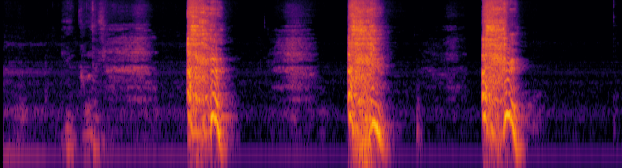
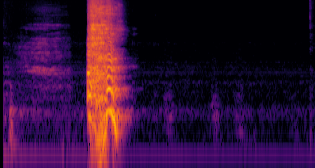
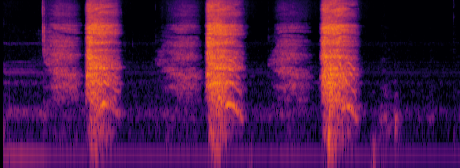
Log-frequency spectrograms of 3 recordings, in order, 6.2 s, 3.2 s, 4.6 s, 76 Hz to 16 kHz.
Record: three_cough_length: 6.2 s
three_cough_amplitude: 32768
three_cough_signal_mean_std_ratio: 0.37
cough_length: 3.2 s
cough_amplitude: 32768
cough_signal_mean_std_ratio: 0.29
exhalation_length: 4.6 s
exhalation_amplitude: 32768
exhalation_signal_mean_std_ratio: 0.4
survey_phase: beta (2021-08-13 to 2022-03-07)
age: 65+
gender: Female
wearing_mask: 'No'
symptom_none: true
smoker_status: Ex-smoker
respiratory_condition_asthma: false
respiratory_condition_other: false
recruitment_source: REACT
submission_delay: 11 days
covid_test_result: Negative
covid_test_method: RT-qPCR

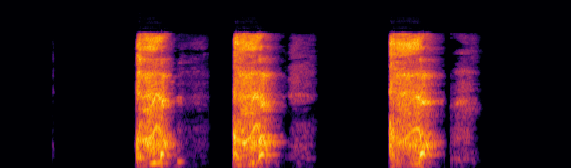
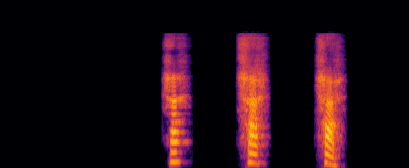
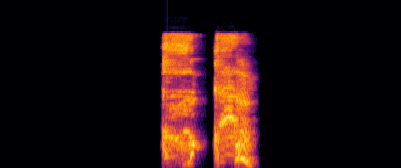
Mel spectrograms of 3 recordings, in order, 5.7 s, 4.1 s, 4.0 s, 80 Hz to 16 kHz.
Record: three_cough_length: 5.7 s
three_cough_amplitude: 32722
three_cough_signal_mean_std_ratio: 0.38
exhalation_length: 4.1 s
exhalation_amplitude: 25838
exhalation_signal_mean_std_ratio: 0.25
cough_length: 4.0 s
cough_amplitude: 32768
cough_signal_mean_std_ratio: 0.35
survey_phase: alpha (2021-03-01 to 2021-08-12)
age: 45-64
gender: Female
wearing_mask: 'No'
symptom_diarrhoea: true
symptom_fatigue: true
symptom_headache: true
smoker_status: Never smoked
respiratory_condition_asthma: false
respiratory_condition_other: false
recruitment_source: Test and Trace
submission_delay: 1 day
covid_test_result: Positive
covid_test_method: RT-qPCR
covid_ct_value: 38.4
covid_ct_gene: N gene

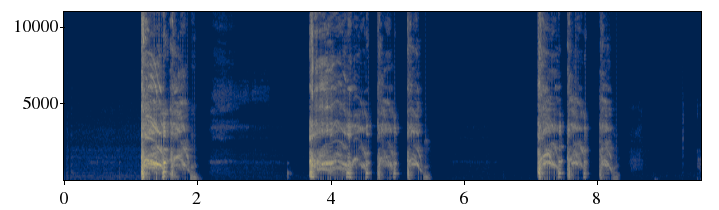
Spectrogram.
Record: three_cough_length: 9.6 s
three_cough_amplitude: 32768
three_cough_signal_mean_std_ratio: 0.35
survey_phase: beta (2021-08-13 to 2022-03-07)
age: 18-44
gender: Male
wearing_mask: 'No'
symptom_cough_any: true
symptom_sore_throat: true
symptom_fatigue: true
symptom_headache: true
smoker_status: Never smoked
respiratory_condition_asthma: false
respiratory_condition_other: false
recruitment_source: Test and Trace
submission_delay: 2 days
covid_test_result: Positive
covid_test_method: LFT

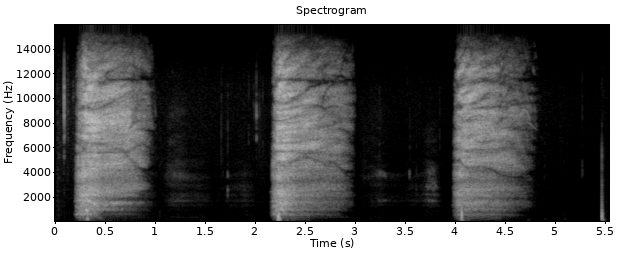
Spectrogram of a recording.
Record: exhalation_length: 5.5 s
exhalation_amplitude: 23538
exhalation_signal_mean_std_ratio: 0.4
survey_phase: beta (2021-08-13 to 2022-03-07)
age: 65+
gender: Male
wearing_mask: 'No'
symptom_none: true
smoker_status: Ex-smoker
respiratory_condition_asthma: false
respiratory_condition_other: false
recruitment_source: REACT
submission_delay: 1 day
covid_test_result: Negative
covid_test_method: RT-qPCR
influenza_a_test_result: Negative
influenza_b_test_result: Negative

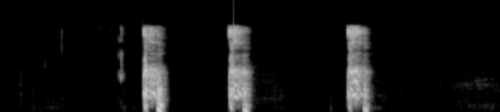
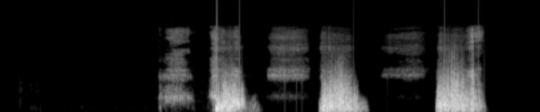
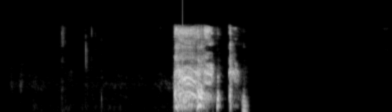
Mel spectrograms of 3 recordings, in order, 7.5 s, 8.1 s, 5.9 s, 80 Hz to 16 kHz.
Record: three_cough_length: 7.5 s
three_cough_amplitude: 32717
three_cough_signal_mean_std_ratio: 0.28
exhalation_length: 8.1 s
exhalation_amplitude: 32768
exhalation_signal_mean_std_ratio: 0.38
cough_length: 5.9 s
cough_amplitude: 32768
cough_signal_mean_std_ratio: 0.29
survey_phase: beta (2021-08-13 to 2022-03-07)
age: 18-44
gender: Male
wearing_mask: 'No'
symptom_cough_any: true
symptom_sore_throat: true
symptom_abdominal_pain: true
symptom_fatigue: true
symptom_fever_high_temperature: true
symptom_headache: true
symptom_onset: 3 days
smoker_status: Never smoked
respiratory_condition_asthma: false
respiratory_condition_other: false
recruitment_source: Test and Trace
submission_delay: 2 days
covid_test_result: Positive
covid_test_method: RT-qPCR
covid_ct_value: 16.2
covid_ct_gene: ORF1ab gene
covid_ct_mean: 17.6
covid_viral_load: 1700000 copies/ml
covid_viral_load_category: High viral load (>1M copies/ml)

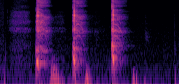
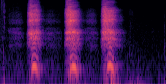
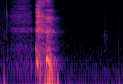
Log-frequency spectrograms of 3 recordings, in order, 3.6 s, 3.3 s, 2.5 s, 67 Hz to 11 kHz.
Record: three_cough_length: 3.6 s
three_cough_amplitude: 5430
three_cough_signal_mean_std_ratio: 0.29
exhalation_length: 3.3 s
exhalation_amplitude: 6371
exhalation_signal_mean_std_ratio: 0.4
cough_length: 2.5 s
cough_amplitude: 3030
cough_signal_mean_std_ratio: 0.32
survey_phase: alpha (2021-03-01 to 2021-08-12)
age: 45-64
gender: Female
wearing_mask: 'No'
symptom_none: true
smoker_status: Ex-smoker
respiratory_condition_asthma: false
respiratory_condition_other: false
recruitment_source: REACT
submission_delay: 1 day
covid_test_result: Negative
covid_test_method: RT-qPCR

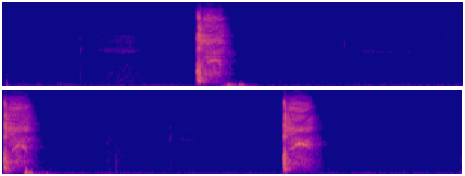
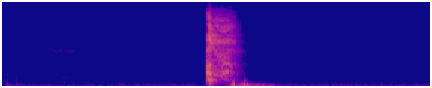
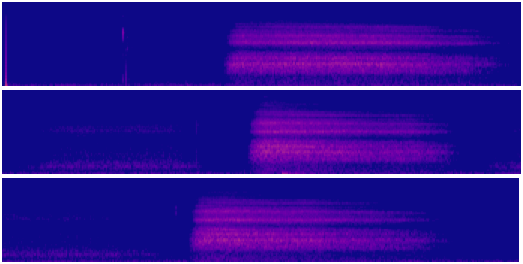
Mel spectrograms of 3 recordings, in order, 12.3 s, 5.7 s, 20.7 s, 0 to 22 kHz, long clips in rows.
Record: three_cough_length: 12.3 s
three_cough_amplitude: 12267
three_cough_signal_mean_std_ratio: 0.24
cough_length: 5.7 s
cough_amplitude: 9701
cough_signal_mean_std_ratio: 0.21
exhalation_length: 20.7 s
exhalation_amplitude: 455
exhalation_signal_mean_std_ratio: 0.6
survey_phase: beta (2021-08-13 to 2022-03-07)
age: 18-44
gender: Female
wearing_mask: 'No'
symptom_none: true
symptom_onset: 6 days
smoker_status: Ex-smoker
respiratory_condition_asthma: false
respiratory_condition_other: false
recruitment_source: REACT
submission_delay: 5 days
covid_test_result: Negative
covid_test_method: RT-qPCR
influenza_a_test_result: Unknown/Void
influenza_b_test_result: Unknown/Void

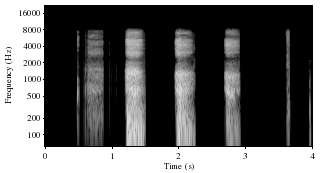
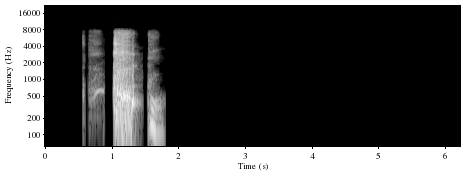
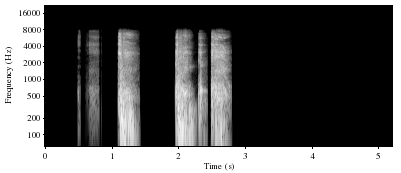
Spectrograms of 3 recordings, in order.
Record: exhalation_length: 4.0 s
exhalation_amplitude: 27426
exhalation_signal_mean_std_ratio: 0.31
cough_length: 6.2 s
cough_amplitude: 32167
cough_signal_mean_std_ratio: 0.23
three_cough_length: 5.2 s
three_cough_amplitude: 31374
three_cough_signal_mean_std_ratio: 0.31
survey_phase: alpha (2021-03-01 to 2021-08-12)
age: 45-64
gender: Female
wearing_mask: 'No'
symptom_cough_any: true
symptom_shortness_of_breath: true
symptom_fatigue: true
symptom_fever_high_temperature: true
symptom_headache: true
symptom_change_to_sense_of_smell_or_taste: true
symptom_onset: 3 days
smoker_status: Current smoker (e-cigarettes or vapes only)
respiratory_condition_asthma: true
respiratory_condition_other: false
recruitment_source: Test and Trace
submission_delay: 2 days
covid_test_result: Positive
covid_test_method: RT-qPCR
covid_ct_value: 11.5
covid_ct_gene: ORF1ab gene
covid_ct_mean: 11.9
covid_viral_load: 120000000 copies/ml
covid_viral_load_category: High viral load (>1M copies/ml)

